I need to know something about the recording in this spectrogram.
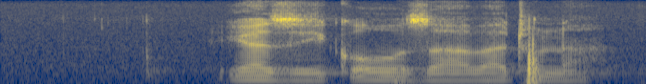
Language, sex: Venda, male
